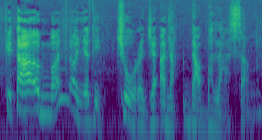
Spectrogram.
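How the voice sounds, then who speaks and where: A woman playing a haughty, fussy, expressive mother in an Ilocano audio drama. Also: sits low, moderate pace, slightly rough, soft background music, exaggerated voice. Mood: concerned. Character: haughty, expressive mother, fussy about her son's match.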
